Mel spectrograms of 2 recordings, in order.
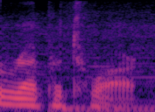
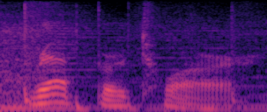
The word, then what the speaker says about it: repertoire: They performed songs from their entire repertoire. Notice the pronunciation. repertoire Not repertoire.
